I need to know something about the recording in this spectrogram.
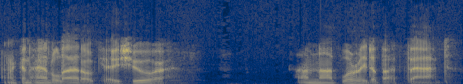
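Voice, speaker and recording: Uneasy, deep-voiced young ex-con. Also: male voice, lively intonation, measured pace, exaggerated voice. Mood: assured. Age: young adult. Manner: hesitant, plain-spoken. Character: uneasy young ex-convict drifter posing as fiancé. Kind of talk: 1970s radio drama acting. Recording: dull 1970s radio recording.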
